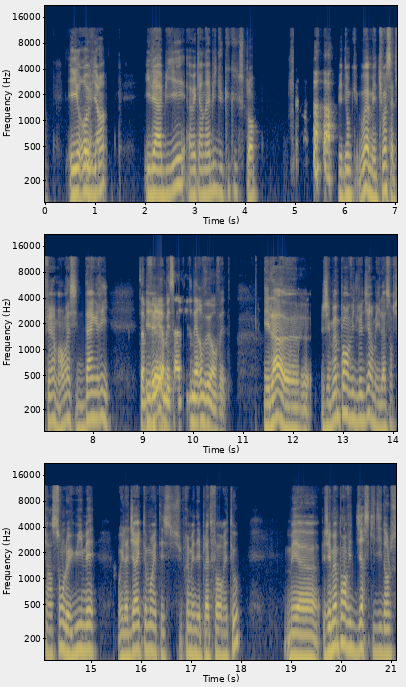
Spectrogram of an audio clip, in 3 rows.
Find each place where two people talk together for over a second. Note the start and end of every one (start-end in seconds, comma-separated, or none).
none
